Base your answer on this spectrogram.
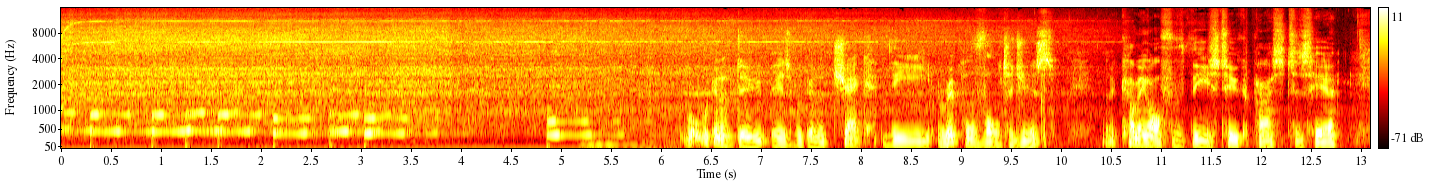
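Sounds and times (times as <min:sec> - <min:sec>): cordless vacuum high-pitched whine: 0:00.0 - 0:11.5.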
